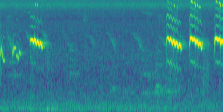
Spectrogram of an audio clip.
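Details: Sooty-headed bulbul song, used as filler material for training magpie robins: a few rising and falling whistled notes, a long quiet pause, then three loud clear downslurred whistles in quick succession.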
